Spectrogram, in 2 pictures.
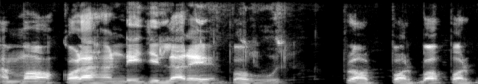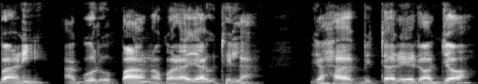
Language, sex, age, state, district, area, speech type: Odia, male, 18-30, Odisha, Kalahandi, rural, spontaneous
